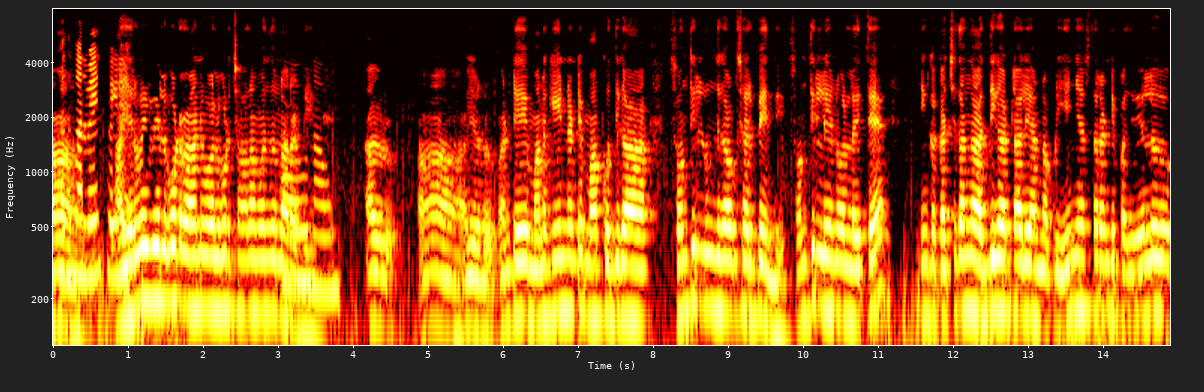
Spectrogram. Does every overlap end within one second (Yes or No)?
Yes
